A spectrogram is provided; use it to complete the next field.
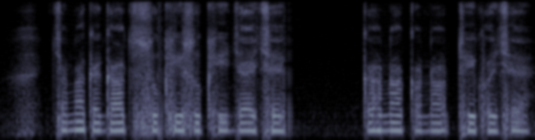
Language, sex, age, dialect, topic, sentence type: Maithili, male, 18-24, Angika, agriculture, question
